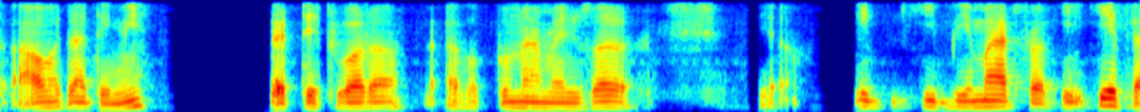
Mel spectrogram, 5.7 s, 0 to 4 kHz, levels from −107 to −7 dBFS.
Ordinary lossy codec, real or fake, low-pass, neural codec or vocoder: none; fake; 3.6 kHz; codec, 24 kHz, 0.9 kbps, WavTokenizer, small release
